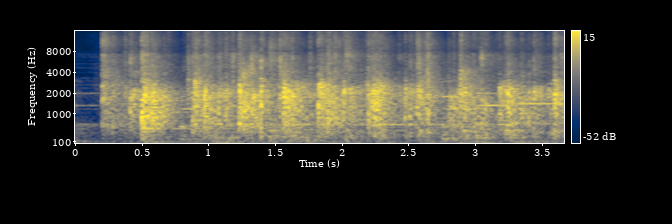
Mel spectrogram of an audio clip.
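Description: A church congregation claps and applauds in steady bursts, a dense, lively wash of hands that starts abruptly and continues throughout.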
